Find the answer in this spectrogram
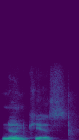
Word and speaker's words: Nuncius: The topic is Sidereus Nuncius, or if you're into classical Latin, Nuncius. I will remain with Nuncius because it is the more familiar pronunciation.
